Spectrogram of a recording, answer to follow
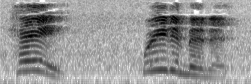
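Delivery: quick, startled realization; sudden surprise. Acted. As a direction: caught off guard. Spots someone coming in.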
